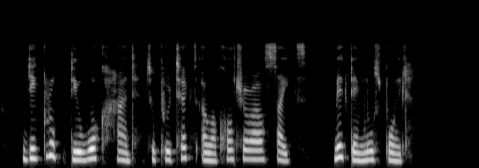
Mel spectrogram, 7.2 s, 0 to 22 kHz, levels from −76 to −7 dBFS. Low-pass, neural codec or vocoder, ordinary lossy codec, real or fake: none; codec, 16 kHz, 4 kbps, X-Codec, HuBERT features, trained on LibriSpeech; none; fake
